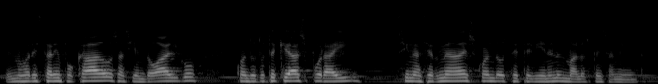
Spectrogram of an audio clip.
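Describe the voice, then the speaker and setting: A male pastor preaching a sermon, reading scripture slowly and with emphasis and calling on the congregation to repeat words after him. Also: on the high side, steady tone, mellow, soft background music.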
